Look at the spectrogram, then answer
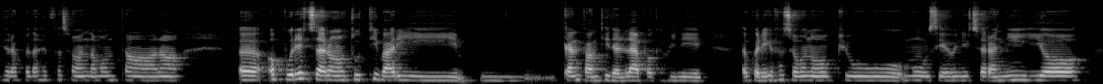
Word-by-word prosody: era 195 Hz, -2 st, -7 dB
quella 195 Hz, 0 st, -8 dB
che 205 Hz, -, -13 dB
faceva 205 Hz, -1 st, -6 dB
Hannah 190 Hz, -1 st, -5 dB
Montana. 190 Hz, -1 st, -4 dB, 0.6 s
Uhm, 205 Hz, -1 st, +4 dB
oppure 230 Hz, +3 st, +3 dB
c'erano 205 Hz, -5 st, +7 dB
tutti 225 Hz, +3 st, -6 dB
i -, -, -6 dB
vari, 190 Hz, -2 st, -2 dB
mhmm, 180 Hz, -, -17 dB
cantanti 195 Hz, 0 st, +1 dB
dell'epoca, 180 Hz, +1 st, +2 dB
quindi, 175 Hz, -2 st, -8 dB, 0.3 s
ehm, 185 Hz, -, -5 dB
quelli 185 Hz, -, +1 dB
che 200 Hz, -, -2 dB
facevano 195 Hz, -2 st, +1 dB
più 195 Hz, 0 st, -6 dB, 0.5 s
musica, 190 Hz, -1 st, -2 dB
quindi 190 Hz, +1 st, -6 dB
c'era 190 Hz, -1 st, +1 dB
Ne-Yo, 195 Hz, 0 st, 0 dB
195 Hz, 135 wpm, -25 LUFS, 185-200 Hz, 0.6 s, c'erano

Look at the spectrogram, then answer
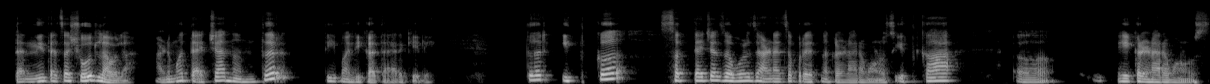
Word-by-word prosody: त्यांनी 125 Hz, +4 st, 0 dB
त्याचा 145 Hz, +3 st, +1 dB
शोध 175 Hz, +3 st, +6 dB
लावला 95 Hz, -, +2 dB, 0.3 s
आणि 110 Hz, -, -4 dB
मग 165 Hz, +5 st, 0 dB
त्याच्यानंतर 180 Hz, -, +2 dB, 0.4 s
ती 150 Hz, -2 st, -2 dB
मालिका 110 Hz, -5 st, -2 dB
तयार -, -, -7 dB
केली. -, -, -10 dB, 1.0 s
तर 205 Hz, +1 st, +5 dB, 0.2 s
इतकं 235 Hz, +10 st, +3 dB, 0.5 s
सत्याच्या 175 Hz, +1 st, +2 dB
जवळ 165 Hz, -1 st, +4 dB
जाण्याचा 130 Hz, -4 st, 0 dB
प्रयत्न 125 Hz, -1 st, -3 dB
करणारा 100 Hz, -2 st, -5 dB
माणूस, 100 Hz, +1 st, -7 dB
इतका 135 Hz, +6 st, +1 dB, 0.7 s
अ, -, -, -6 dB, 1.0 s
हे 140 Hz, 0 st, +4 dB
करणारा 110 Hz, -5 st, +2 dB
माणूस 100 Hz, -1 st, -7 dB
140 Hz, 120 wpm, -25 LUFS, 115-170 Hz, 1.0 s, शोध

